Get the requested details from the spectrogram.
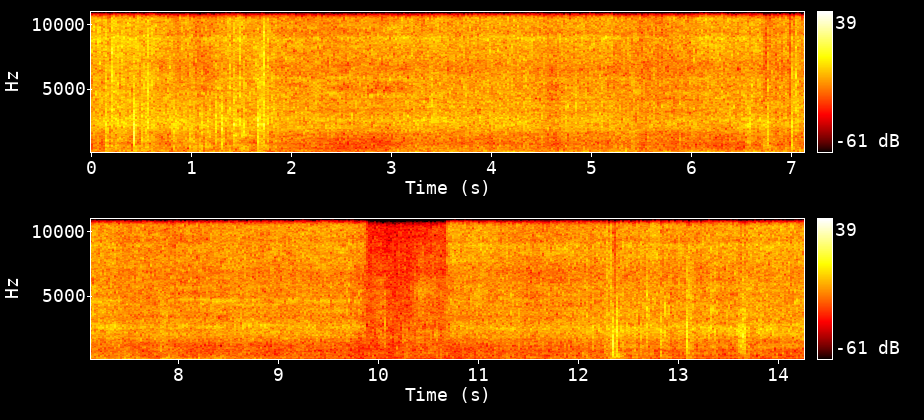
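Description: Wind rushes and buffets loudly.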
